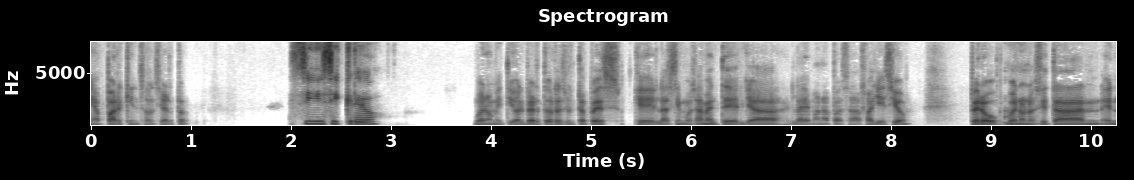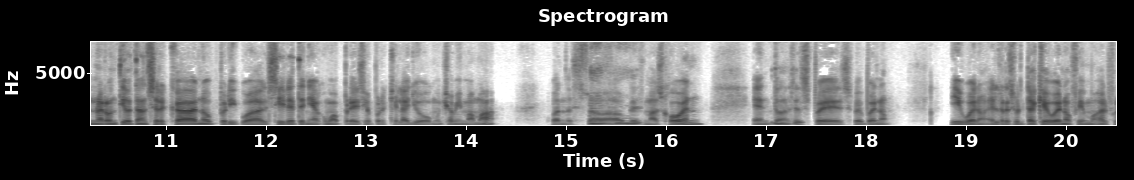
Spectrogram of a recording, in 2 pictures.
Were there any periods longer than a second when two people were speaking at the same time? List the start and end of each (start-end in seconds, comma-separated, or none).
none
